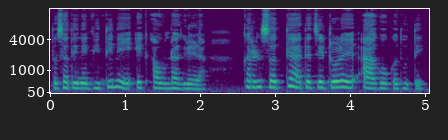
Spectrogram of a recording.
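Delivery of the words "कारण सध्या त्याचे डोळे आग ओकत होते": usual speaking voice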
